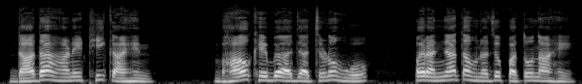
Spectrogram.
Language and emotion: Sindhi, neutral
